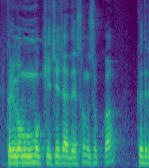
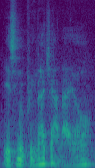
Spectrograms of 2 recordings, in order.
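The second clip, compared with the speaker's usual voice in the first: soft, meek imitation of Peter; mild polite quote; 7 semitones lower, 15 dB quieter than usual. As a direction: say it tamely, like a polite disciple. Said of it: "이렇게 점잖하게 얘기". (점잖게 조용히)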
